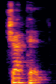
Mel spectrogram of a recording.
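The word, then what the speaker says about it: chastel: prenait plus prononcé donc la prononciation correcte de ce mot en ancien français au 12e 13e siècle sera chatel sans le s même s'il s est toujours présent dans la graphie puis finalement nous avons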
